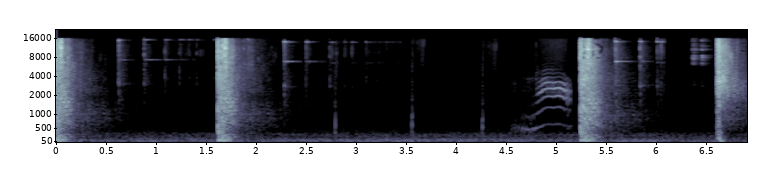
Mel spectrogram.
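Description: A cat meows once in the horror video game Nightmare of Decay, a short rising-and-falling call in a quiet game space, set between several sharp gunshot-like thuds and faint ambient clicks.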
